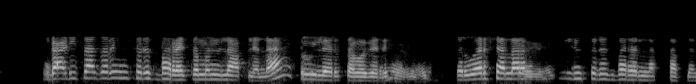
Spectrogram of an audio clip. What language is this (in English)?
Marathi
